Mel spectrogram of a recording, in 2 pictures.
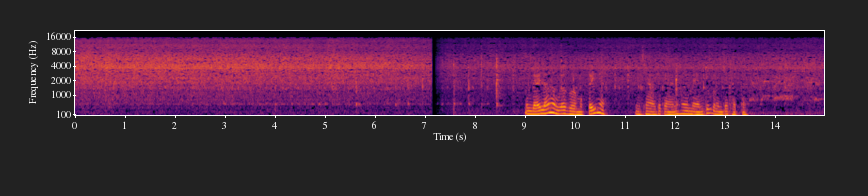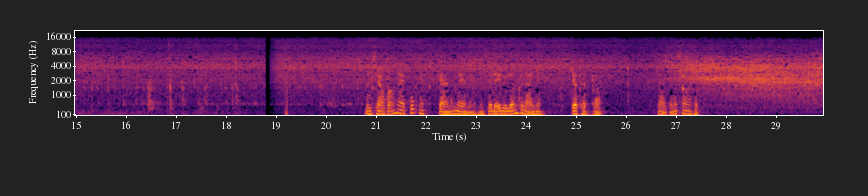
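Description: Diced tomatoes sizzle in oil in a frying pan.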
